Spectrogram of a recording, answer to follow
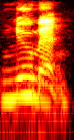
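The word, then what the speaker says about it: númen: West, it looks like an M with extra curl, and it's pronounced Numen. So we'll make the M, and we'll hold our hand in Fear Not Mudra, and we'll intone Numen now. Numen.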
